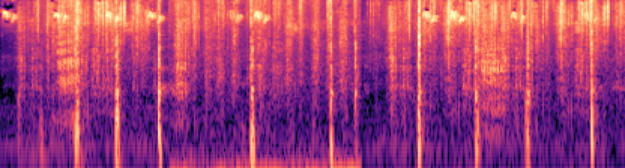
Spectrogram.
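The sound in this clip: A ridden horse's hooves clip-clop in many sharp, irregular thuds over a low rustling background, with some strikes landing louder than others.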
